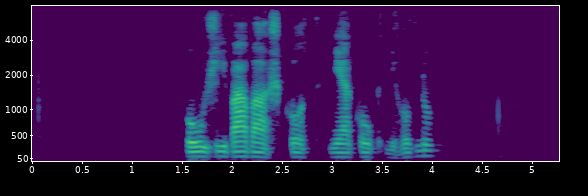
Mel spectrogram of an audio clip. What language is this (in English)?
Czech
